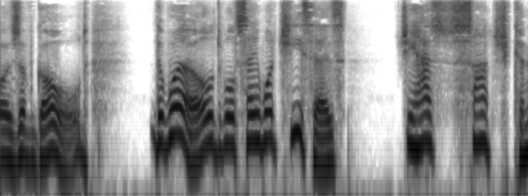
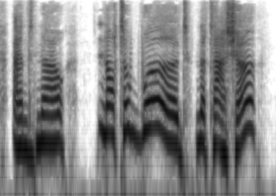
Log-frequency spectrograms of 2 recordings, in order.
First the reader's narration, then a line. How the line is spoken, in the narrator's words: cried Alyosha hotly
